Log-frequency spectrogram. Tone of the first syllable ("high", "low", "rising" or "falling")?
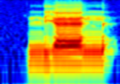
high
